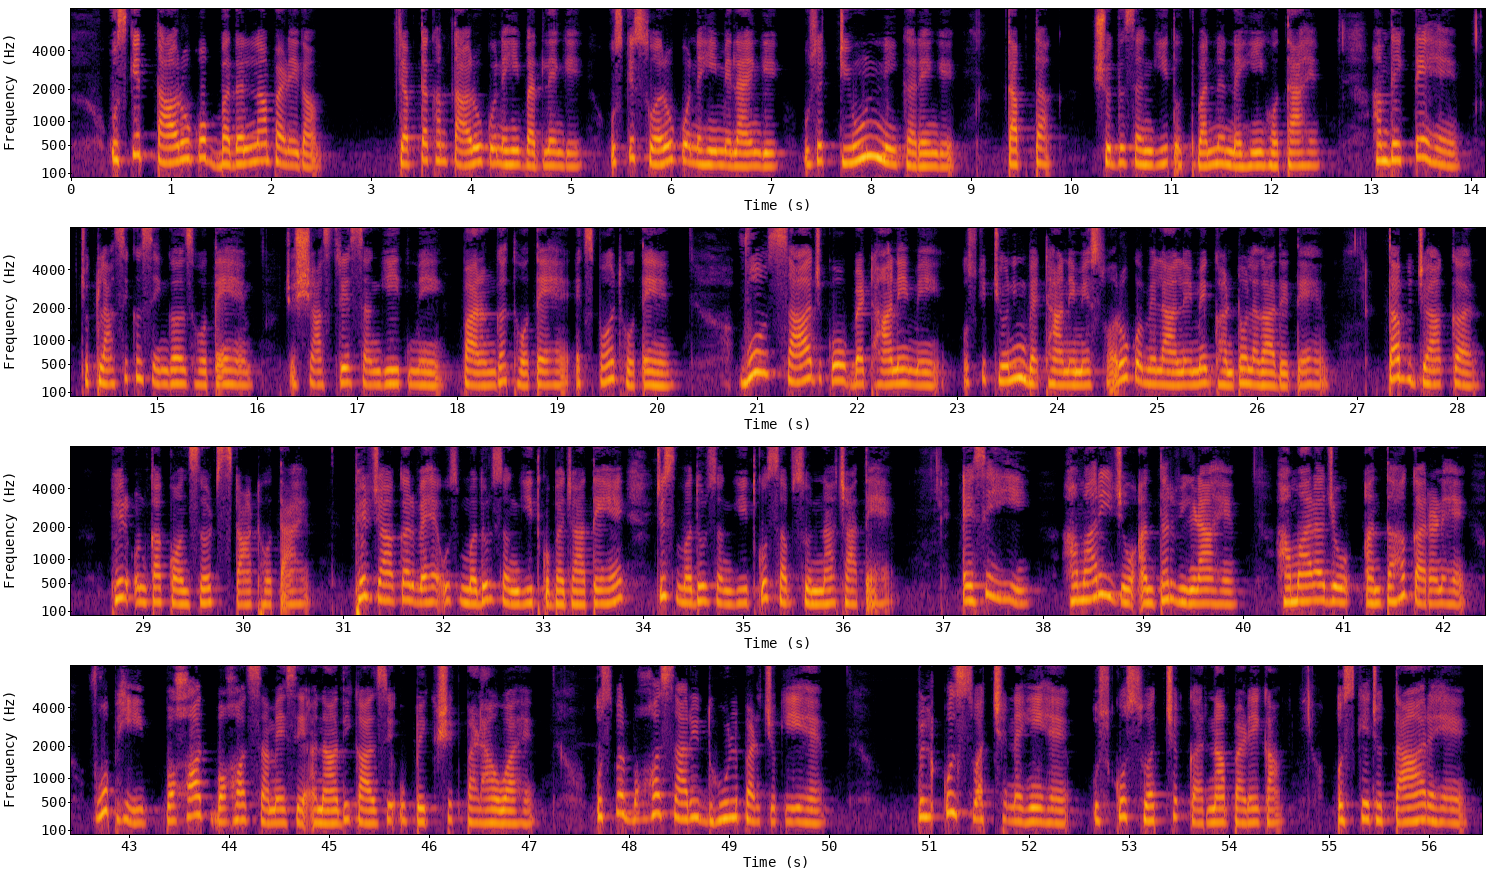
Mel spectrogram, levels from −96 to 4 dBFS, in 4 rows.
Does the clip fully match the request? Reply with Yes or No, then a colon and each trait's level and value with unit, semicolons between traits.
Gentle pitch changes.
No: average, 3.8 semitones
